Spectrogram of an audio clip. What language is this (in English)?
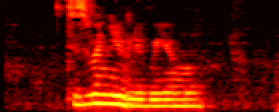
Belarusian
